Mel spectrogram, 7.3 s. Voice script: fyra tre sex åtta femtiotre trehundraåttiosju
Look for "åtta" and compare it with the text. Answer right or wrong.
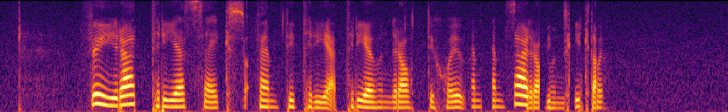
wrong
